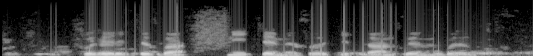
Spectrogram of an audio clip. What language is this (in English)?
Kinyarwanda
